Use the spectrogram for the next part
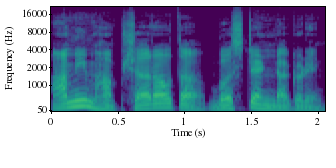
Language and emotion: Goan Konkani, neutral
